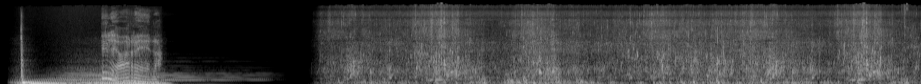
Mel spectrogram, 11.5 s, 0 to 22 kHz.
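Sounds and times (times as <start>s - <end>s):
speech: 1.2s - 2.1s
sea waves washing against a shore: 4.0s - 11.5s
gusty wind buffeting the microphone: 4.1s - 11.5s.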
